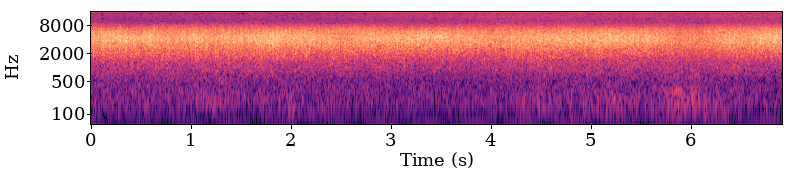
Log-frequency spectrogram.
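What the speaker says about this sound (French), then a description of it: "Les tempêtes déversent ici des pluies bien plus abondantes que ne font les orages dans les régions tempérées." Heavy tropical thunderstorm rain in the Amazon pours down steadily in a dense hiss, with low thunder rumbling underneath throughout.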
